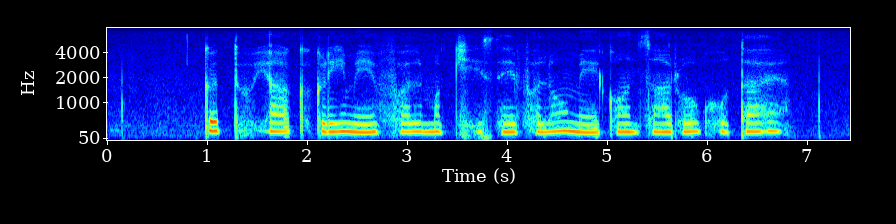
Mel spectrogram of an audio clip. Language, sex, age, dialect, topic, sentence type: Hindi, female, 25-30, Garhwali, agriculture, question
